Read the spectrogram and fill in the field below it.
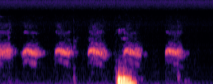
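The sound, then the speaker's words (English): A bird calls repeatedly outdoors, six harsh caw-like notes in a steady rhythm, one louder and deeper than the rest, fairly close with quiet gaps between calls. “A bird calls, hearing, hearing, returning to breath.”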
